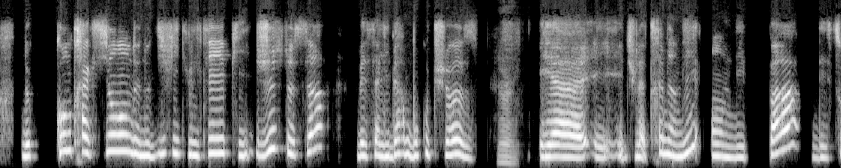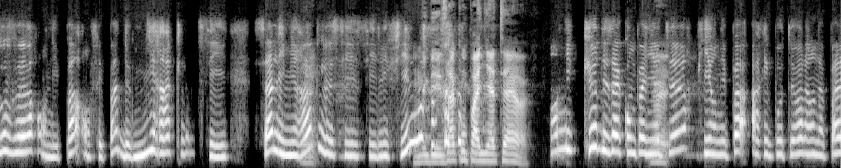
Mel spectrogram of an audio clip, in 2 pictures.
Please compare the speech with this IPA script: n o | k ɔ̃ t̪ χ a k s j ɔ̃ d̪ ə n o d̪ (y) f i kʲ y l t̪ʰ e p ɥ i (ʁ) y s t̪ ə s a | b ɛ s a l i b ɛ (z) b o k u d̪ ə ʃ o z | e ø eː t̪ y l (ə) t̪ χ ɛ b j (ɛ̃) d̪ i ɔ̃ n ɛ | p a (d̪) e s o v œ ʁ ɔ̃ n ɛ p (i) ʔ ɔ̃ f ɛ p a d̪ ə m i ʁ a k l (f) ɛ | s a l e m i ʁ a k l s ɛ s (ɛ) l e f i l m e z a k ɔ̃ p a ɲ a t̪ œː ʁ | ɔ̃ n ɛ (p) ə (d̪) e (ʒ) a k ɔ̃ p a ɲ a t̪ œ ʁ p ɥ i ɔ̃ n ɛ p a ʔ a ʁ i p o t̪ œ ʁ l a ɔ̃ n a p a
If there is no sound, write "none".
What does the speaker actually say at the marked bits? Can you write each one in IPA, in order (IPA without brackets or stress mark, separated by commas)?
i, ʒ, ʁ, a, ɛ̃, d̪, a, s, ɛ, k, d̪, z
